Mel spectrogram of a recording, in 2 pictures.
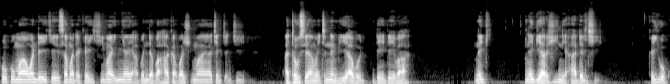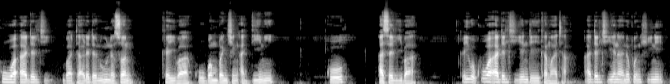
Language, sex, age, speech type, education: Hausa, male, 46-60, spontaneous, tertiary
